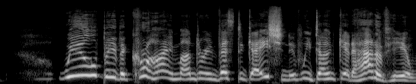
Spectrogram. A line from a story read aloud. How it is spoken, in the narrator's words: wailed Dad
